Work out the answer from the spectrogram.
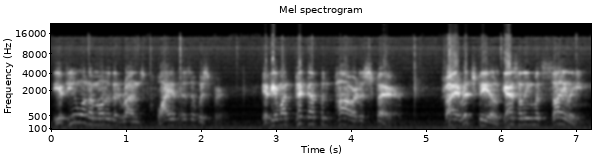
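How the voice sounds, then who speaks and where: A man's voice: high-pitched, sing-song, normal speed, bright, forceful tone. A man announcing a 1950s radio commercial with an emphatic, polished sales delivery. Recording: old radio broadcast, boxy, echoey.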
